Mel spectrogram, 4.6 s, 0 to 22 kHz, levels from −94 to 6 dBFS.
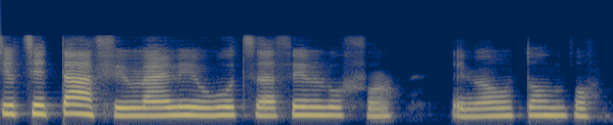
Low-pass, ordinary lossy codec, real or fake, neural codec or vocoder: none; none; fake; codec, 16 kHz, 0.5 kbps, FunCodec, trained on Chinese and English, 25 frames a second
